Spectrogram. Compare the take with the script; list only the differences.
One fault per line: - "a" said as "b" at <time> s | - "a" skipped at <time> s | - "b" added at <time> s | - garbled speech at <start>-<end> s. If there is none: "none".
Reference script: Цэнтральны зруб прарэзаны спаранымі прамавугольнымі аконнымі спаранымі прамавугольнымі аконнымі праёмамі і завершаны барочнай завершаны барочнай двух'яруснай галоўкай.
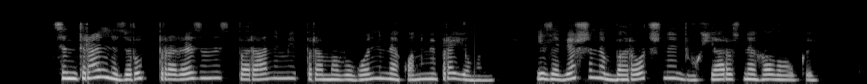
- "спаранымі прамавугольнымі аконнымі" skipped at 4.4 s
- "завершаны барочнай" skipped at 6.8 s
